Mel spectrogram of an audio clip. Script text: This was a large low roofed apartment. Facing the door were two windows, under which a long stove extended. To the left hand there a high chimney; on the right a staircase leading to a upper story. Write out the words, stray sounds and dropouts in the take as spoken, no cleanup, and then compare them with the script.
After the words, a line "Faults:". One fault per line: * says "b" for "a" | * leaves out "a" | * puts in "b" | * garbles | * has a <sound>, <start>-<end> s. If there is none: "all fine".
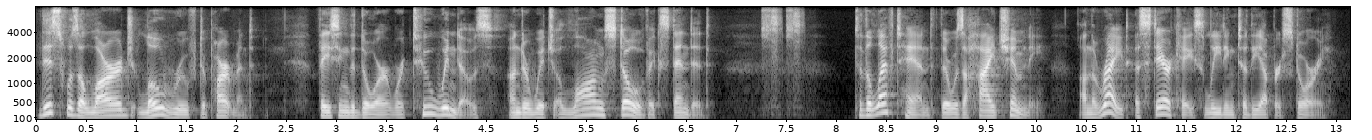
This was a large low roofed apartment. Facing the door were two windows, under which a long stove extended. To the left hand there was a high chimney; on the right a staircase leading to the upper story.
Faults:
* has a laugh, 7.3-7.7 s
* puts in "was"
* says "the" for "a"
